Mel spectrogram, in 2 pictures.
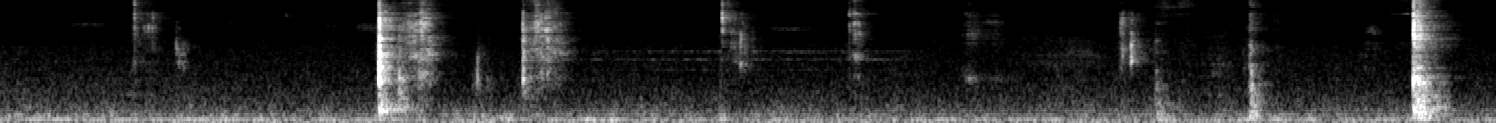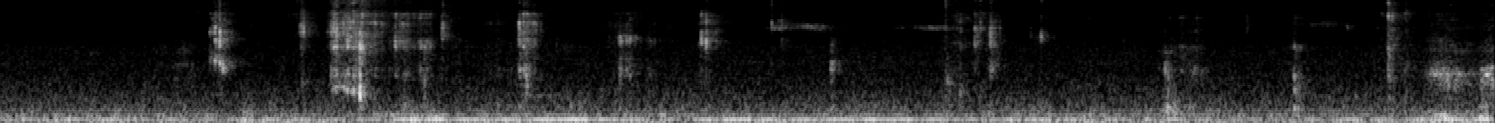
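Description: Chewing and biting, with scattered clicks and taps of a spoon and fork on a plate. Two sharper taps stand out, about two and seven seconds in, over a faint low steady hum.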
